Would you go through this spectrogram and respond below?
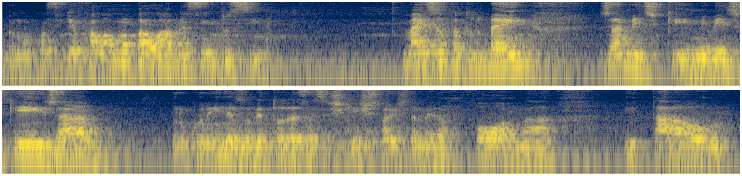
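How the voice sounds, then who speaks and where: A Brazilian woman with a low, hoarse voice, worn thin by a cold. She talks to her viewers in a chatty, casual way. Her voice carries in an echoey room with a faint hiss behind it. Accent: Brazilian Portuguese. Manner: chatty, addresses viewers as "gente". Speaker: book channel host. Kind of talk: casual book review vlog.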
